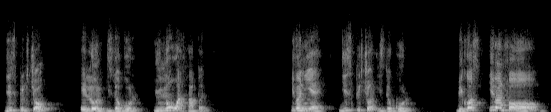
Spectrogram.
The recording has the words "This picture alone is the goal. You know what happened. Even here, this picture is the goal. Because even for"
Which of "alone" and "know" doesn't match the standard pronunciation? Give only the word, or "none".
none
